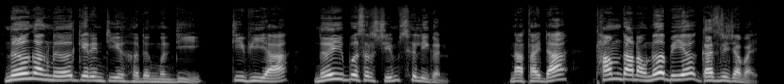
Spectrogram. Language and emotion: Bodo, angry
